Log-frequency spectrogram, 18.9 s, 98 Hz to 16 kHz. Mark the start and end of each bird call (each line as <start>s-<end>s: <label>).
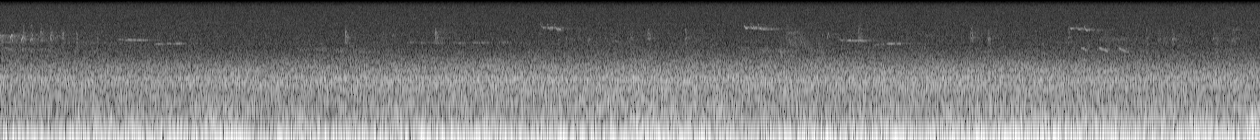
0.0s-3.2s: Red-winged Blackbird (Agelaius phoeniceus)
1.7s-3.0s: Black-capped Chickadee (Poecile atricapillus)
5.0s-6.9s: Red-winged Blackbird (Agelaius phoeniceus)
8.0s-16.9s: Red-winged Blackbird (Agelaius phoeniceus)
12.6s-13.8s: Black-capped Chickadee (Poecile atricapillus)
15.9s-17.2s: Tufted Titmouse (Baeolophus bicolor)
